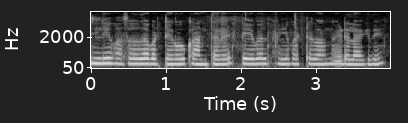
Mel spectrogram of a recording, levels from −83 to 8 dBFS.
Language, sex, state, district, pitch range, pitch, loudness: Kannada, female, Karnataka, Bidar, 250-265 Hz, 255 Hz, -13 LUFS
